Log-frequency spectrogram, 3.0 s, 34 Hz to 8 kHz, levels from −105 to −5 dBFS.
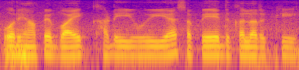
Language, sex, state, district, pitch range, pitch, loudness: Hindi, male, Haryana, Charkhi Dadri, 110-115 Hz, 110 Hz, -18 LUFS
